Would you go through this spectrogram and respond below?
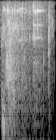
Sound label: player swamp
